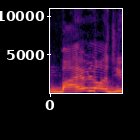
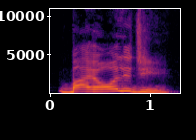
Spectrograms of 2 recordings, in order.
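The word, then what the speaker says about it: biology: बोल दी, ठीक है, मैंने बायोलॉजी बोल दिया, जबकि होता क्या है, बायोलॉजी, ठीक है। ओ पर स्ट्रेस है, तो तब आपको अपनी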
